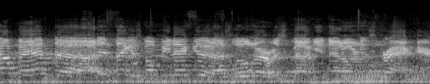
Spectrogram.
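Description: A man talking steadily into a hand-held microphone, with a steady low hum underneath.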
